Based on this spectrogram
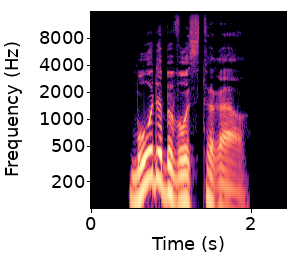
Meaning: inflection of modebewusst: 1. strong/mixed nominative masculine singular comparative degree 2. strong genitive/dative feminine singular comparative degree 3. strong genitive plural comparative degree
- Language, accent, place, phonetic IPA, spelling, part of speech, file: German, Germany, Berlin, [ˈmoːdəbəˌvʊstəʁɐ], modebewussterer, adjective, De-modebewussterer.ogg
